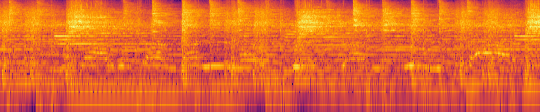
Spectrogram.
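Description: A rock band playing in rehearsal, recorded through the air on a mobile phone: drum kit with steady cymbal strokes about twice a second, a heavy bass line and a wavering melody line above.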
